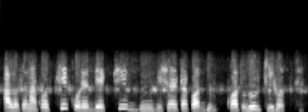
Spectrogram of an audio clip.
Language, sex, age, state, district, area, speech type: Bengali, female, 30-45, West Bengal, Darjeeling, urban, conversation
